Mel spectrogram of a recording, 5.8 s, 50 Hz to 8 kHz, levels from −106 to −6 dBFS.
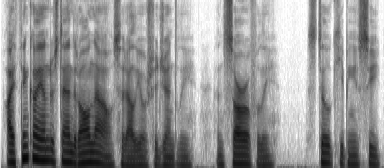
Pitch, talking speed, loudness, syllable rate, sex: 110 Hz, 165 wpm, -18 LUFS, 5.2 syllables/s, male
